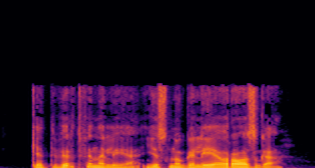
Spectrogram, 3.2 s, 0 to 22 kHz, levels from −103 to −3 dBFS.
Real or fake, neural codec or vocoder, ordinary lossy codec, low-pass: real; none; MP3, 64 kbps; 10.8 kHz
